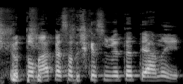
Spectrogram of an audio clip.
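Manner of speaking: normal talking voice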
